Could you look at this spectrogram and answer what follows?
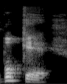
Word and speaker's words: bokeh: to say it it doesn't matter if it's mispronounced this is the way they want it's like boca versus bokeh bokeh is a japanese word invented in like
